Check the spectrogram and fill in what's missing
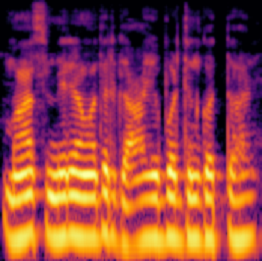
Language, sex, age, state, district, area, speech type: Bengali, male, 60+, West Bengal, Birbhum, urban, spontaneous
